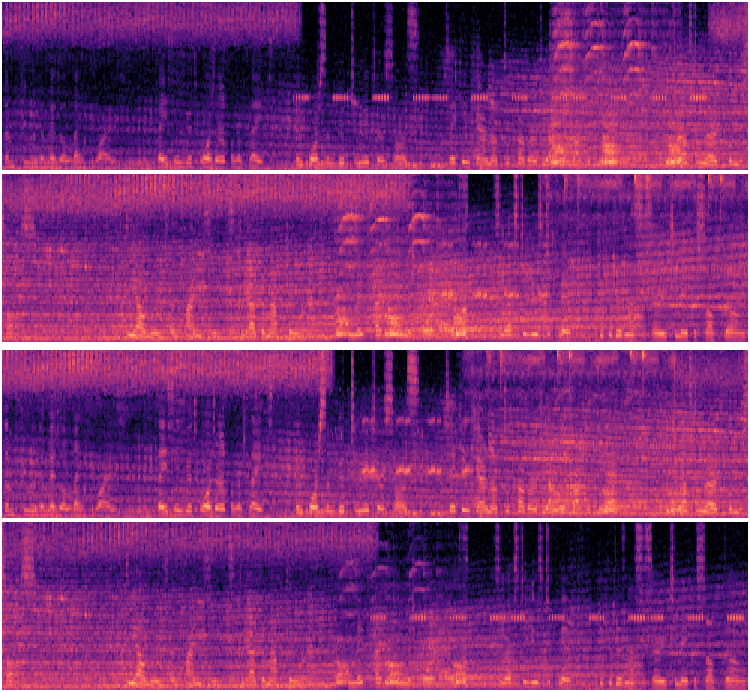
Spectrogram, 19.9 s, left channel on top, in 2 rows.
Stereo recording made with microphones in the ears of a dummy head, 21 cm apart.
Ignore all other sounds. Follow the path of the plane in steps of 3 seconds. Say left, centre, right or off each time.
right, right, right, centre, left, left, left.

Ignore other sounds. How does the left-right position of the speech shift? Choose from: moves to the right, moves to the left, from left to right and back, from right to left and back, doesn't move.
moves to the left.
